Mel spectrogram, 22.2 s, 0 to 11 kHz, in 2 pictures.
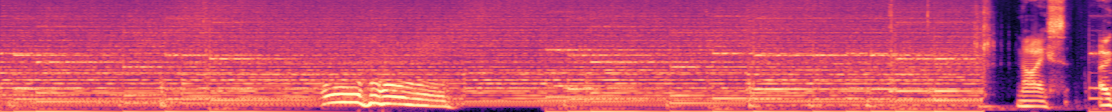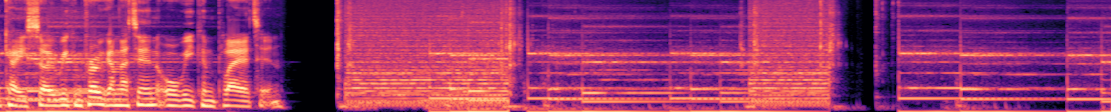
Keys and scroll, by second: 9.8 space, 14.5 space, 16.2 space, 18.6 space.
